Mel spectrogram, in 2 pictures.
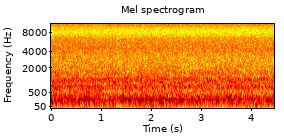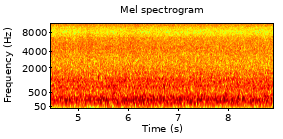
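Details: Loud constant motor hum with a low drone and dense hiss throughout; no animal voice stands out.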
